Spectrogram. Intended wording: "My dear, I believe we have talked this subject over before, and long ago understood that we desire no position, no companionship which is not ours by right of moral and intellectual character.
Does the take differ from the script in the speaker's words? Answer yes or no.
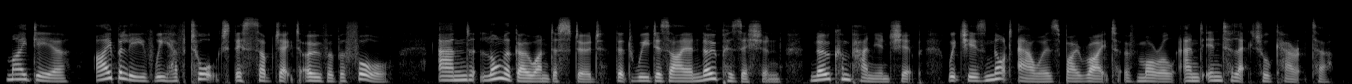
no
